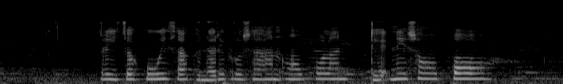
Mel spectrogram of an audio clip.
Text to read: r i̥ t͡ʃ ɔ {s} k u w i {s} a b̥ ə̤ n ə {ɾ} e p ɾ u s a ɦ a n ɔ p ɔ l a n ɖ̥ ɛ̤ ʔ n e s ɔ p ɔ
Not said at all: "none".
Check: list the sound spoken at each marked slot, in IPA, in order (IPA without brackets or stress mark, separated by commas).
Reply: h, s, ɾ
